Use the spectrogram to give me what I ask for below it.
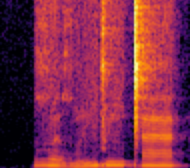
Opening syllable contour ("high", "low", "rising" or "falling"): falling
